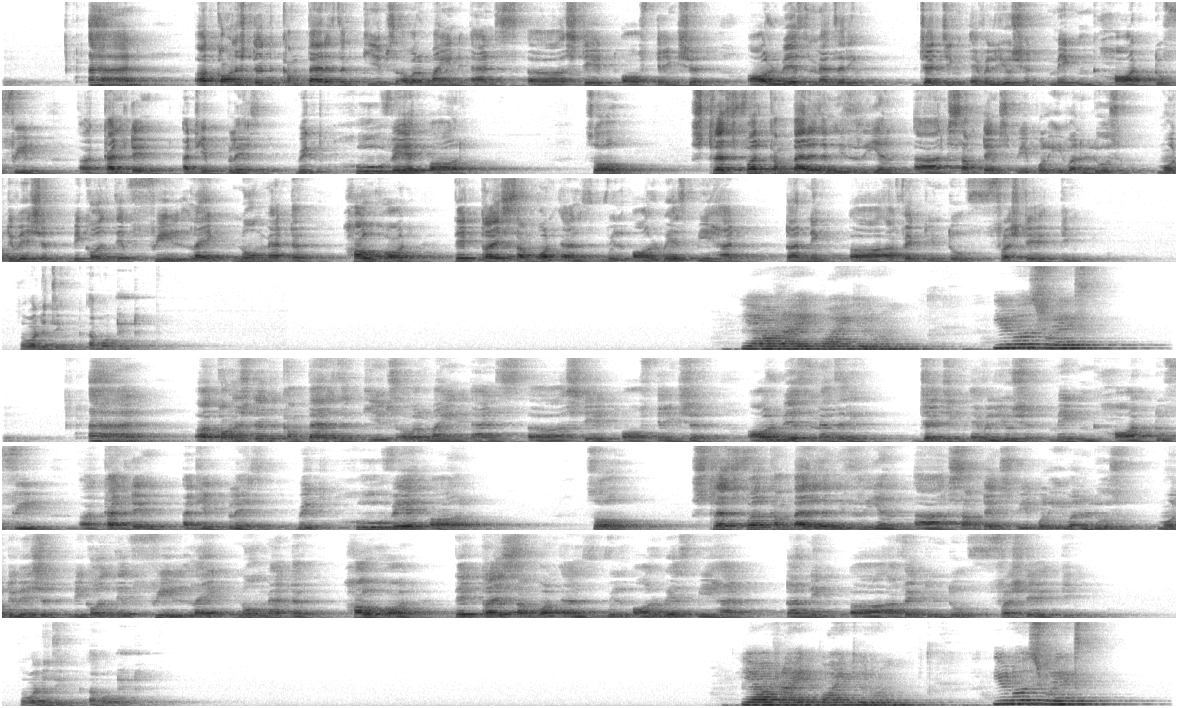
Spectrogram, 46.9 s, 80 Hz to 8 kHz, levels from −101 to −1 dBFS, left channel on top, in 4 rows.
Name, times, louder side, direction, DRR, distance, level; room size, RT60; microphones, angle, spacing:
voice 1, 0.9-1.4 1.9-7.1 7.5-8.6 9.1-12.1 12.5-14.3 14.7-14.9 15.3-16.4 17.6-18.0 18.6-22.9 23.3-26.5 26.9-27.6 28.0-30.9 31.3-33.1 33.4-34.2 35.4-36.5, left 1 dB, 90° left, 4 dB, 1.5 m, -27 dB
voice 2, 42.6-44.1 45.1-46.0, right 1 dB, 40° right, -2 dB, 3.3 m, -24 dB
12.5 x 12.0 x 2.6 m, 1.2 s
head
